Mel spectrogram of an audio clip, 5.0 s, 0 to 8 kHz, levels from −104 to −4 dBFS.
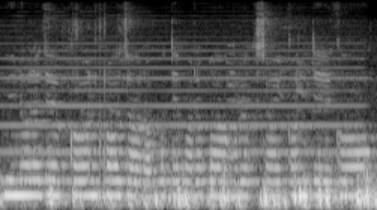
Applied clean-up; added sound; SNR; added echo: none; Bowed string instrument; 19 dB; reverberation time 0.9 s.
